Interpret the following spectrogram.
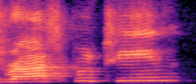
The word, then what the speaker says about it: Rasputin: how it's like booty it's Ross poutine brass poutine if you know what poutine is believe if I say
